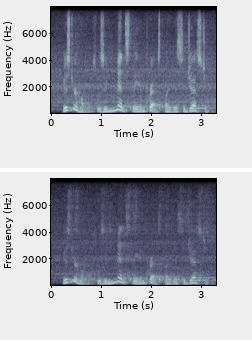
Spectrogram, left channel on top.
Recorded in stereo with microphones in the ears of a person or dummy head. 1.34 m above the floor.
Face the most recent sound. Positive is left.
turn(degrees=45)  # may be behind; listen again after turning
